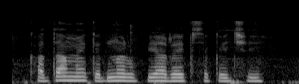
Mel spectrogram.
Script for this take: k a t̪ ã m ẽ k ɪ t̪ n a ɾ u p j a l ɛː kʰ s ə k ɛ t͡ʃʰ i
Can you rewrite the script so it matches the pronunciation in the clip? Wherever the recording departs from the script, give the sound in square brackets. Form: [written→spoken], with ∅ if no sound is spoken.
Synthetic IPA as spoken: [k→kʰ] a t̪ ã m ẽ k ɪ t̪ n a ɾ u p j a [l→ɾ] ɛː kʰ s ə k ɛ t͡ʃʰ i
